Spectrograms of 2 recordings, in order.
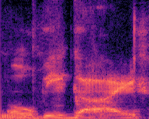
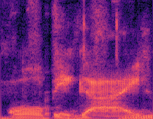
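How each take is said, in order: First: Said in the usual way. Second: Low, slow tender coo. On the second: Real, not acted.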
